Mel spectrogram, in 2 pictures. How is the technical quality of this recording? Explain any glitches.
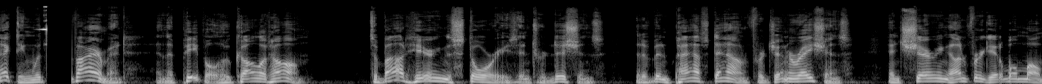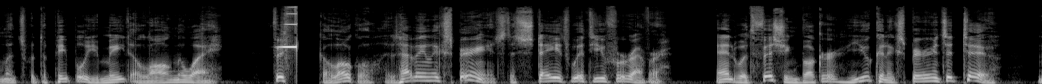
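The speech is interrupted twice by an unstable filter. From 0.38 to 0.72 s a tone of around 5 kHz swells in about 87 ms, clips, then drops into roughly 255 ms of silence. From 13.17 to 13.62 s a tone near 2 kHz builds over about 214 ms and is followed by roughly 232 ms of silence. Bad coefficients in a recursive filter let its output grow unchecked until the numbers overflow and the sound cuts out until the filter resets. Unlike acoustic feedback howl, each squeal ends in abrupt silence rather than fading.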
